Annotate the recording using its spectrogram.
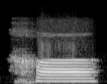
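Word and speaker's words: خاء: ये है ख, वेरी गुड, शेर की दहाड़ की तरह, ख, हाँ, ख, या फिर गला झाड़ने के लिए हम करते हैं ना, बिल्कुल उसी तरह।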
